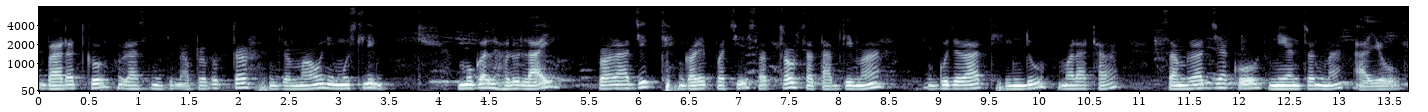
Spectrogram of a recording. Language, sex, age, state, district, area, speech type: Nepali, male, 18-30, West Bengal, Kalimpong, rural, read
